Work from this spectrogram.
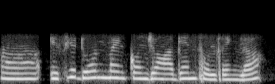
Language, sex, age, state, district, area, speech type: Tamil, female, 18-30, Tamil Nadu, Sivaganga, rural, conversation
